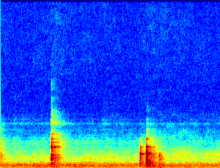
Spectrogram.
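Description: A frying pan knocking against the stovetop as it is tilted to spread the oil: a sharp knock about a second in and a quick double knock near the end, each ringing briefly.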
